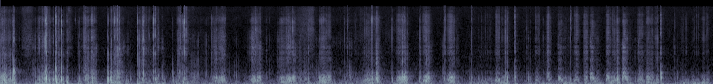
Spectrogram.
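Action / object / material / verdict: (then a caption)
scrape / faux leather carton-shaped bag / faux leather / none. Long nails scratch the textured surface of a hollow, yellow faux leather bag shaped like a lemonade carton, which is laid on its side partway through. The result is a rapid run of dry, crunchy scratching strokes with a muffled, low-mid body, little brightness and almost no ring after each stroke.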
